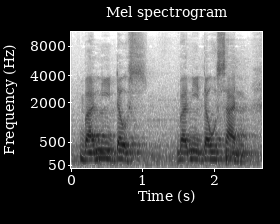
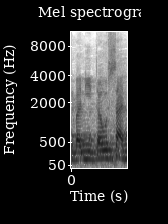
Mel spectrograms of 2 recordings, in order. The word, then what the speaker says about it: Bani Daus: ni, dia daripada Daus, Bani Dausan. Bukan Bani Dausan, dia Bani Daus. Bani Daus. Siapa yang ada buku tu, cara baca tu Bani Daus.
